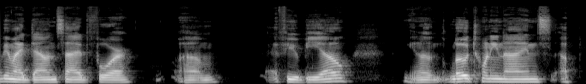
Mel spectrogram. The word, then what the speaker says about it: fubo: take a look at fubu fubo sorry i always um say it wrong before i say it right but fubo you know my red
